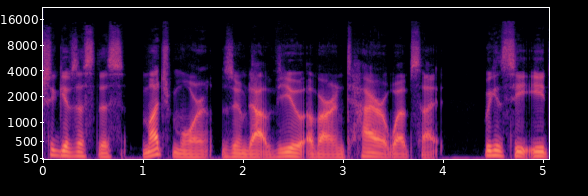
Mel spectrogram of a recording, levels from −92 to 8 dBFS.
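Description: Nothing in the recording points to a technical fault at any moment. The sound runs without any break, glitch or sudden change worth marking.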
